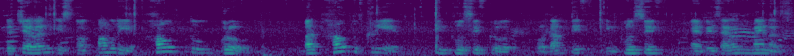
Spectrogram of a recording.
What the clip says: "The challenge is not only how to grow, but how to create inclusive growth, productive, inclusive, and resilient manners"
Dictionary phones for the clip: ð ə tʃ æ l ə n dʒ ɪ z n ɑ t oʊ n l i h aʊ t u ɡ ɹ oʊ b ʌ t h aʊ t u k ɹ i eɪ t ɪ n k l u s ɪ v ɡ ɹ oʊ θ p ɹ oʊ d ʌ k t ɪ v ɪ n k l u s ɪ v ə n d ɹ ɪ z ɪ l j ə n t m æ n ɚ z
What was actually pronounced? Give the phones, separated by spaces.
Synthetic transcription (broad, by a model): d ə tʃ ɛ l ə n ɪ s n ɑ t oʊ n l i h aʊ t u ɡ ɹ oʊ b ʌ t h aʊ t u k ɹ i eɪ t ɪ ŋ k l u s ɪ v ɡ ɹ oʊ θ p ɹ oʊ d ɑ k t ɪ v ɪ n k l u s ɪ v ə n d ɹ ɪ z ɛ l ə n m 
